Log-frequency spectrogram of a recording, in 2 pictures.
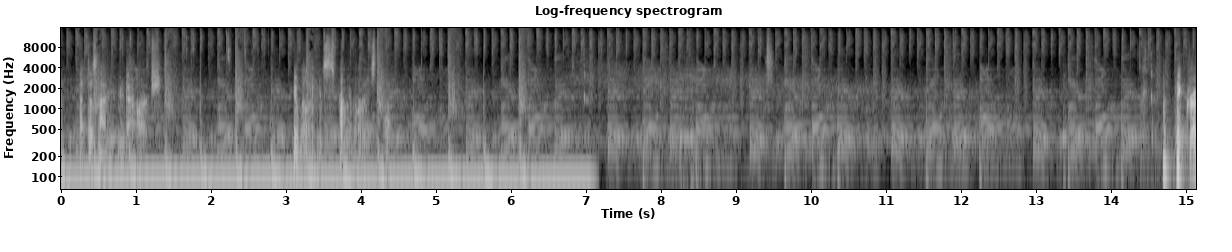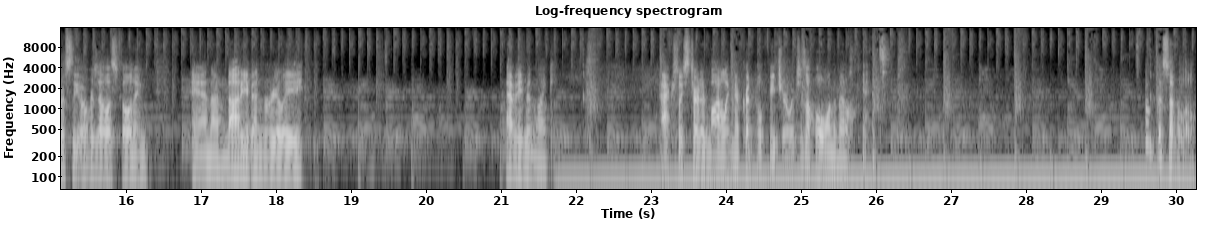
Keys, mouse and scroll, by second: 1.7 click, 3.6 middle click, 4.9 click, 5.2-6.2 middle drag, 6.3 click, 6.4-8.1 typing, 9.3 click, 10.8 right click, 11.8 click, 12.6 middle click, 14.3 right click, 15.2 click, 16.0 click, 18.3 click, 19.5 click, 20.3 click, 21.0 click, 21.3 middle click, 22.5 click, 23.3 click, 25.9 click, 27.7 middle click, 28.6 click, 29.8 click.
